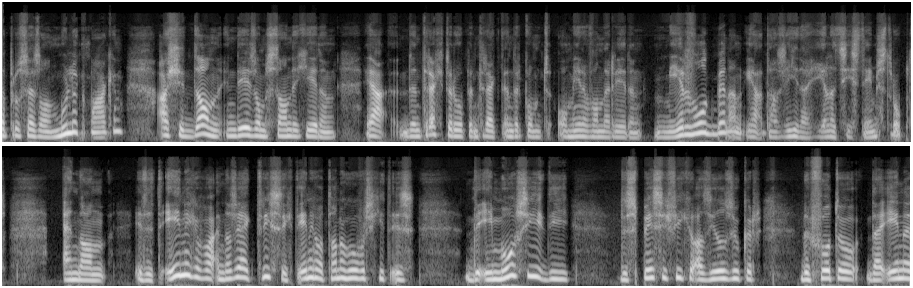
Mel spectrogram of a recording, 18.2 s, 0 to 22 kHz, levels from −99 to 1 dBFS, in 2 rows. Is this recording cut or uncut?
uncut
